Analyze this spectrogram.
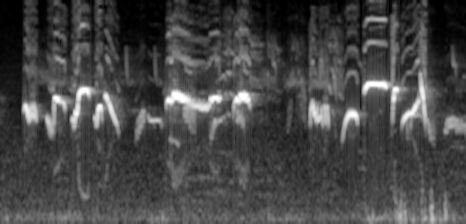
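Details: Captive-bird prompting song of an Oriental magpie-robin: three loud phrases of clear slurred whistles, rising and falling notes and quick chirps, with short pauses between them.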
